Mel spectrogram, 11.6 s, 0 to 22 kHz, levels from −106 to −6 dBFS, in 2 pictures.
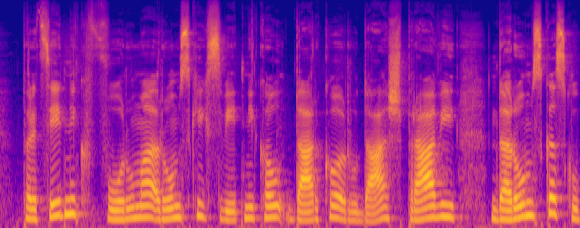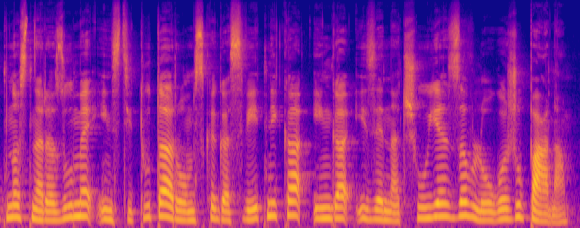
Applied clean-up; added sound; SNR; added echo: none; none; none; none.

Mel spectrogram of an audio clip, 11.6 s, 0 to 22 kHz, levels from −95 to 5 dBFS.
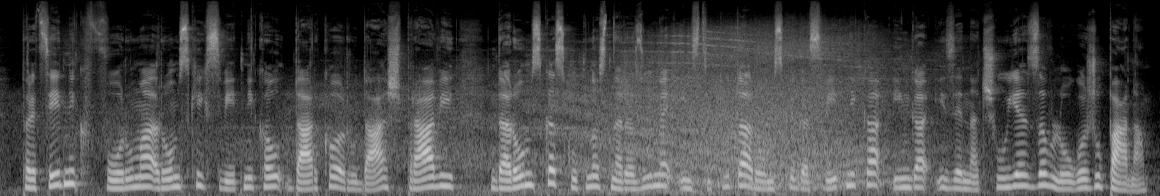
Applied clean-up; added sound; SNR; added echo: none; Aircraft; 14 dB; none.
